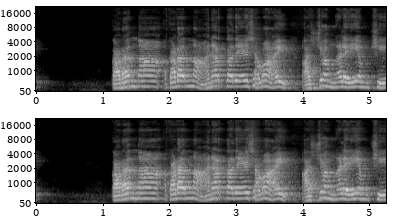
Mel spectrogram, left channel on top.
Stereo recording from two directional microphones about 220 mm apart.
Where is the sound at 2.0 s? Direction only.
30° left (ahead or behind).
